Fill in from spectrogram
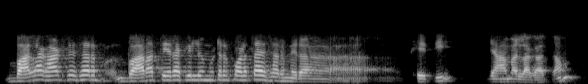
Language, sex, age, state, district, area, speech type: Hindi, male, 60+, Madhya Pradesh, Balaghat, rural, conversation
